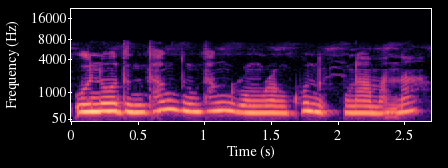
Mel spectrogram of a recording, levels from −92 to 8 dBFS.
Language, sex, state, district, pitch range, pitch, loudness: Garo, female, Meghalaya, North Garo Hills, 215-265 Hz, 240 Hz, -15 LUFS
